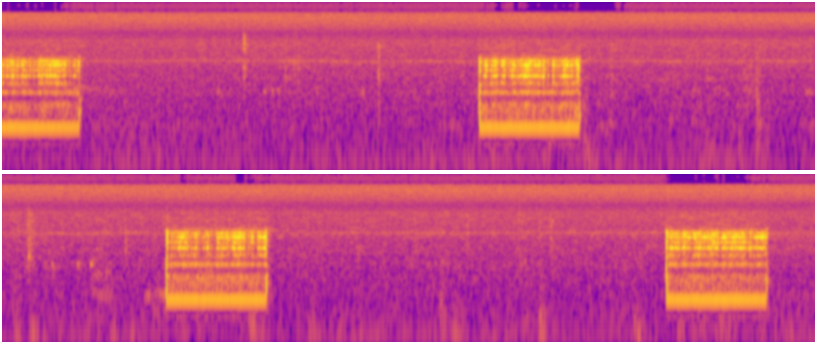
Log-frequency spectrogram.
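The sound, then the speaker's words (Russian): Ringback tone of an unanswered telephone call: four evenly spaced buzzing tones, each about a second long, with roughly four seconds of near silence between them. “Трубочка не берется.”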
